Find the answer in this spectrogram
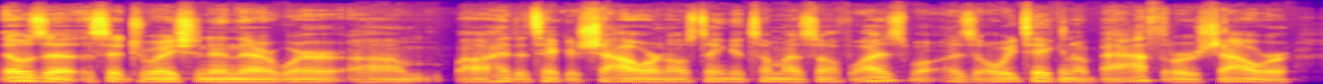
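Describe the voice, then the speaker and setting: Candid stories from his past come from a forties-aged man, a podcast guest whose voice is gravelly and very low, with a Romanian accent. He speaks evenly and flatly but haltingly, repeating words, restarting, and laughing lightly now and then, in a close, dry recording.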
